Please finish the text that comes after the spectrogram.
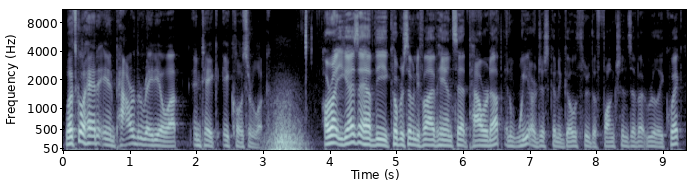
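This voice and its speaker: An American man, around his thirties, giving a casual product demonstration in an informal, halting way with pauses. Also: mid-range voice, dark tone. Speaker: product review presenter. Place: small indoor workshop studio.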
